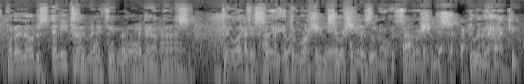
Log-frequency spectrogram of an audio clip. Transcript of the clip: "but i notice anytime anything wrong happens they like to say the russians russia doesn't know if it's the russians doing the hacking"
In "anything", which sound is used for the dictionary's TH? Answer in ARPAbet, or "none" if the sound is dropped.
TH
